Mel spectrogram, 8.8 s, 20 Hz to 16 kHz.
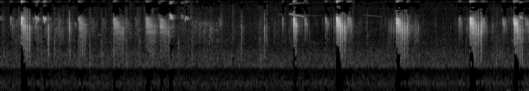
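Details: Winter garden feeders host a pair of long-tailed tits, recorded through a double-glazed window over 40 feet away; short, rasping, high call bursts come in irregular groups of two or three, about every second.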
